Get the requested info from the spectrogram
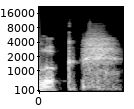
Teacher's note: when you say the l sound you can feel the tongue touches the alveolar ridge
